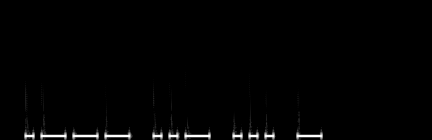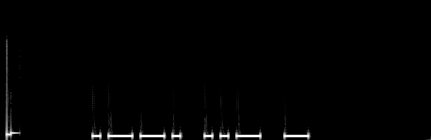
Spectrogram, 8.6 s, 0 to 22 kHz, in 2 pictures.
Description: Morse code, heard as a keyed tone, about 15 wpm, 700 Hz. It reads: JUST PUT
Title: Sentences from Top 200 Words - New Word Drill - 15wpm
